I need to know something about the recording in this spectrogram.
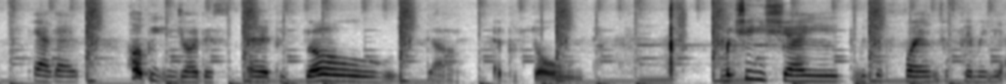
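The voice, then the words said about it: Sick-sounding voice. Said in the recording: “my voice is crossing, my voice is gonna change over time because I'm sick right now”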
